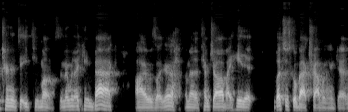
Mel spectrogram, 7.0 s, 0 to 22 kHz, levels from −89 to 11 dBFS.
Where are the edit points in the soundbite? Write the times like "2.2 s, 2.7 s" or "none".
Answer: none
